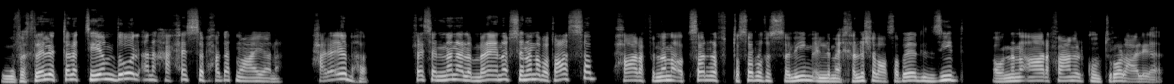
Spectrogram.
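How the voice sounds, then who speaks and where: A man's voice: sits high, racing, a bit bright, no room sound, studio quality. A man with an Egyptian Arabic accent giving direct, coaching advice to the viewer in a casual monologue. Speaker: channel host giving quit-smoking advice.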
